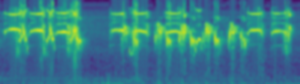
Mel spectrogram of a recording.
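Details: Short burst of bar-winged prinia song: clear high whistles and sharp chirps, a pause near the middle, then more rapid twittering notes.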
